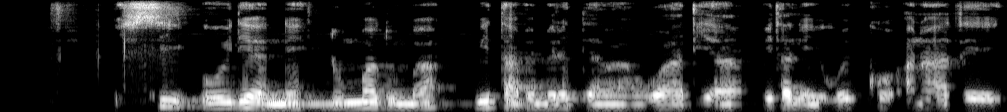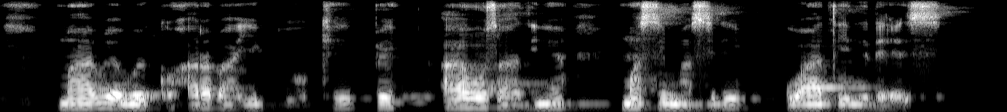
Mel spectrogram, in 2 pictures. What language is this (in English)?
Wolaytta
